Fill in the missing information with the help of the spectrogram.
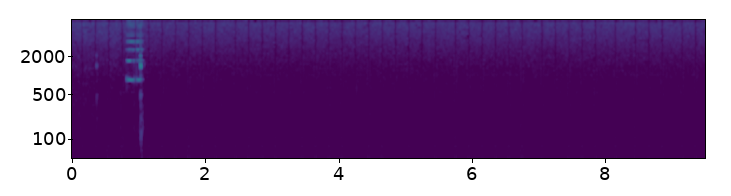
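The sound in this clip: An electronic signal tone marks the start of a council vote: a brief steady tone at the beginning, then many rapid, evenly spaced ticking pulses that continue to the end over a faint hum.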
